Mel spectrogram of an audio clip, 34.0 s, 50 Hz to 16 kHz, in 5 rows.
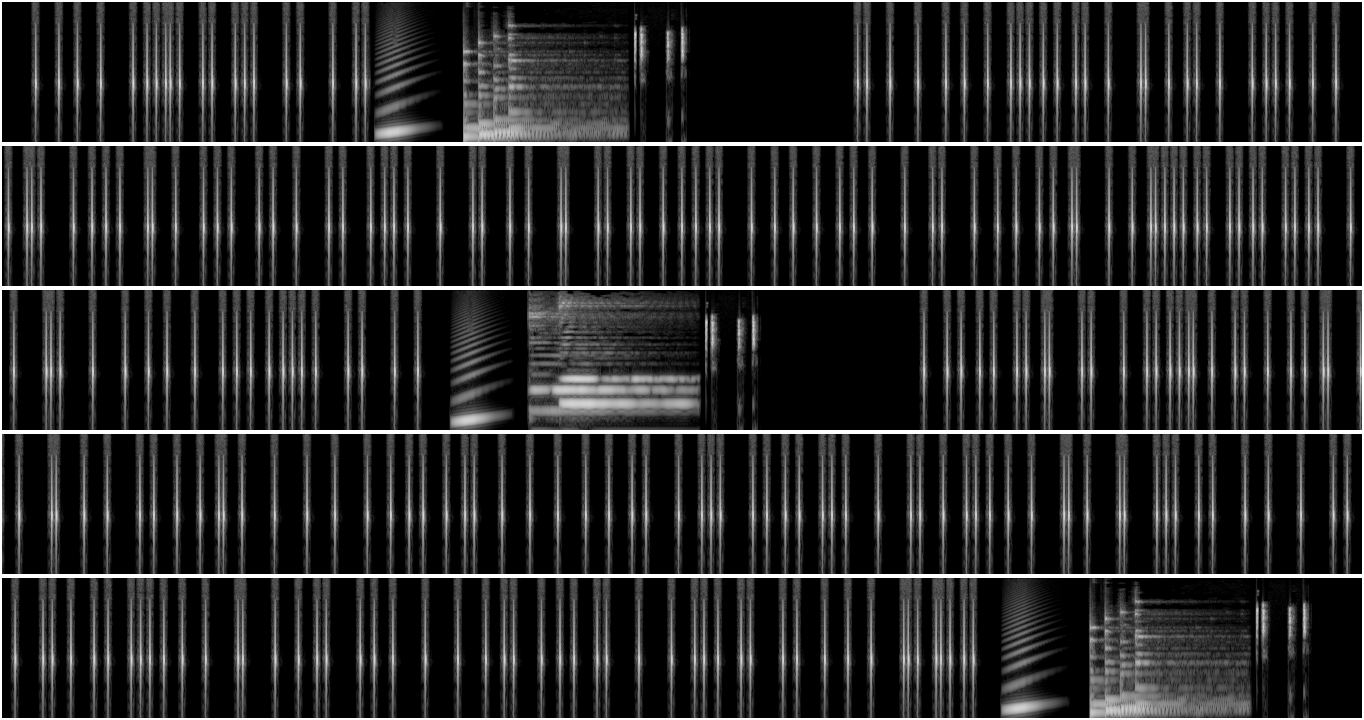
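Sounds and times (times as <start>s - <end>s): short chime: 16.2s - 17.1s.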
